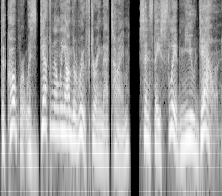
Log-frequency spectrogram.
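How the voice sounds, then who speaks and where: A man's voice: sits high, very animated, moderate pace, husky, no echo, clean studio sound, full character voice. A man voicing a mischievous, childish teenage boy who lies and schemes, in a youthful, teasing, theatrical video game performance. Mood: teasing, sly. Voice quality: boyish, youthful put-on voice. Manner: teasing, theatrical, swinging from singsong to hushed menace. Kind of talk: English video game voice acting.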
